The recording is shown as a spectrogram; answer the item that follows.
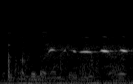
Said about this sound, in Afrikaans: Is is dit iemand wat fluit? Ja. Dis 'n belangrike boodskap.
